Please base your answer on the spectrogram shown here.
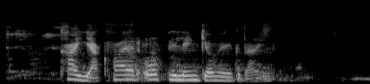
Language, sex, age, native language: Icelandic, male, 14, Icelandic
